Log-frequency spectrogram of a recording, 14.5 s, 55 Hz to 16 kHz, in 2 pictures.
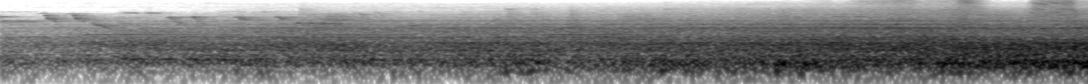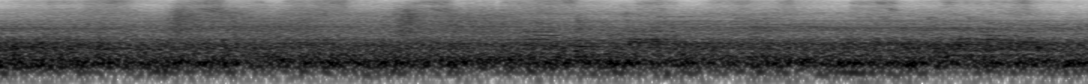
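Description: Odakyu 60000 Series MSE Romance-car electric limited express approaching and running through the station without stopping. The rumble grows steadily louder over the first half, then stays loud as the cars pass, with sharp wheel clicks over the rail joints.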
